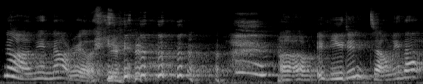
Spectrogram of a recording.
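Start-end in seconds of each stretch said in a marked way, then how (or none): 1.1-2.7 high burst of laughter; laughing. Real, not acted. Laughs at her own joke.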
